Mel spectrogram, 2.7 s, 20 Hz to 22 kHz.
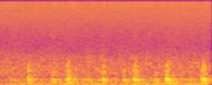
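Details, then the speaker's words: Front wheel of a lowered 1950 Chevy 3600 being rocked by hand. Dull, regular clunks about twice a second with no grinding reveal up-down and side-to-side play in the hub. The bearing has little drag, so it will probably be reset after pulling the cotter pin. "There's some movement in this hub. And I remember setting the wheel bearings, but it doesn't seem like there's much drag on it."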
